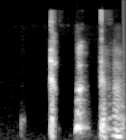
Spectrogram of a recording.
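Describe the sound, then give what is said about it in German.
A short run of four quick coughs, the first dry and breathy, the rest more voiced and throaty, coming in rapid succession with no talking around them. “Ich fange dann manchmal an zu husten.”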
